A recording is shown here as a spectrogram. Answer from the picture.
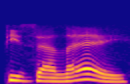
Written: pis aller

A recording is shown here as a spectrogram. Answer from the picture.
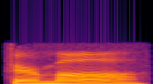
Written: Fermat

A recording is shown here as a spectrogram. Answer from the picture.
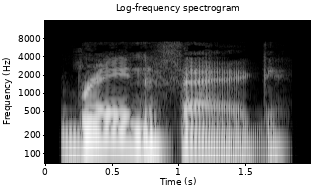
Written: brainfag

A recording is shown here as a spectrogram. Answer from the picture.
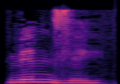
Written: mimsey

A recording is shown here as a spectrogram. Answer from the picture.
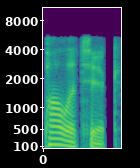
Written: politic

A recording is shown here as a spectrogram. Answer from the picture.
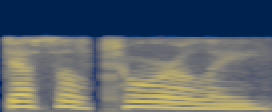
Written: desultorily

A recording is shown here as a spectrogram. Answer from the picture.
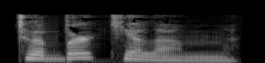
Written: tuberculum

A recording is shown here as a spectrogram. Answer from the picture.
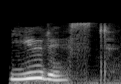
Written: eudist

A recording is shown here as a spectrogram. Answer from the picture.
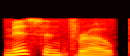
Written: misanthrope

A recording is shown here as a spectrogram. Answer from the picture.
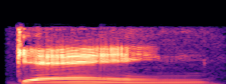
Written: gangue

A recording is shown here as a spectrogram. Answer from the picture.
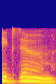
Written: exhume

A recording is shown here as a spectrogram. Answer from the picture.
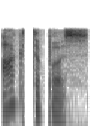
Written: octopus

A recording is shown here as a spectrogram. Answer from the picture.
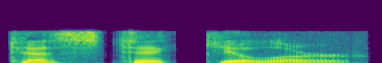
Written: testicular

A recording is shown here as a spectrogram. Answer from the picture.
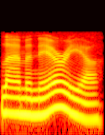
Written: laminaria

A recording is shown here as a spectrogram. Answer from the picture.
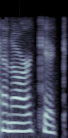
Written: anarchic

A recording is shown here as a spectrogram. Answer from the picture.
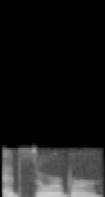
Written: adsorber

